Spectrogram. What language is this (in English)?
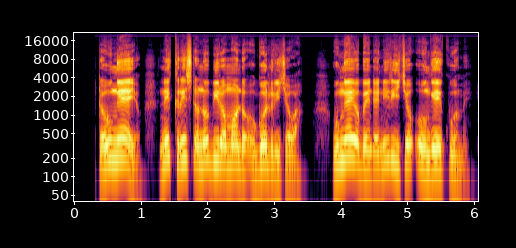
Luo (Kenya and Tanzania)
